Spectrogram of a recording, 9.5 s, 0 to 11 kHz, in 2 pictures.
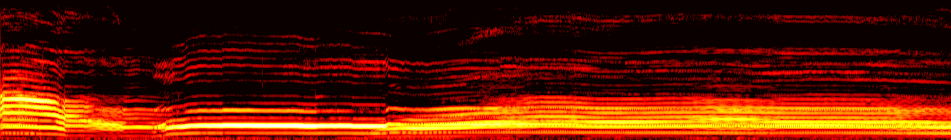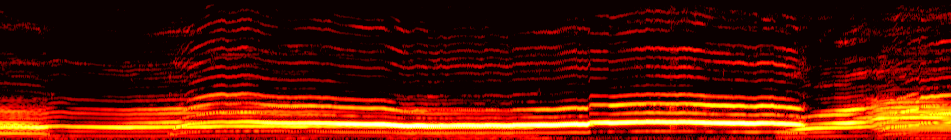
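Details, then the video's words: Cat meowing very loudly in a compilation of cats and kittens: long drawn-out yowls, each starting with a quick upward slide then holding a steady, wavering tone for several seconds, with brief breaks between. "Funny Cats and Kittens Meowing Compilation 2021.Sounds cats."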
